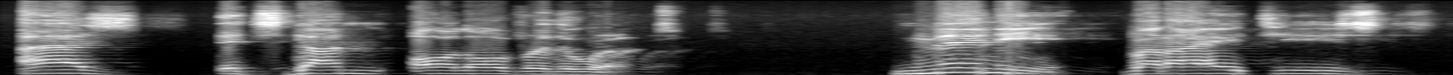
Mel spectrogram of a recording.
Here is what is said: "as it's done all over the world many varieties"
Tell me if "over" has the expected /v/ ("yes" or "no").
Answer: yes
